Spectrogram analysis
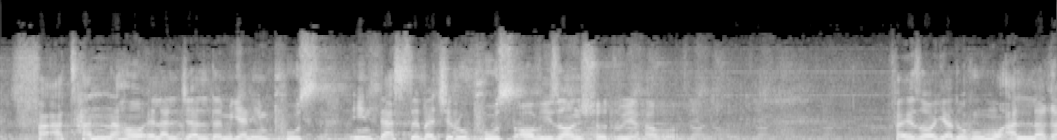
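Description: High-voiced man preaching in a reverberant hall. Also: fairly bright tone. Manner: impassioned, emphatic storytelling to a live audience. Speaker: mourning preacher. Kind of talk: Muharram mourning sermon. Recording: reverberant hall with faint ambience.

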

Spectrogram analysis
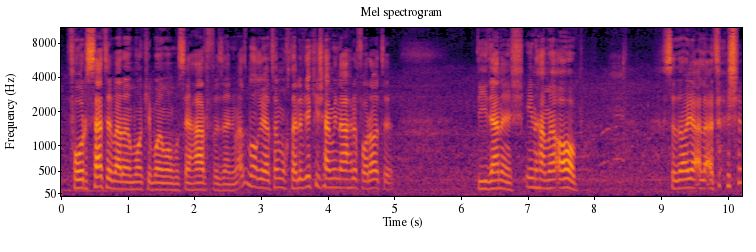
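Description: A man preaching a sermon outdoors, chanting quotations slowly and building with emotion. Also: on the high side, slight background noise. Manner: impassioned, chanting Arabic quotes slowly with rising emotion.

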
